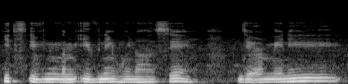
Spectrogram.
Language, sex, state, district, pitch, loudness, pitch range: Nagamese, male, Nagaland, Dimapur, 125 Hz, -14 LUFS, 120-140 Hz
